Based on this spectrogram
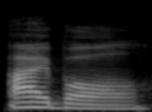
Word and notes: eyeball: American English

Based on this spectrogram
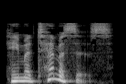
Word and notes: haematemesis: British English

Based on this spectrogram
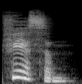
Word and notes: fearsome: British English

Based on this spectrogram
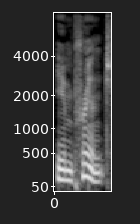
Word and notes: imprint: American English

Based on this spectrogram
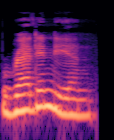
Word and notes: red-indian: American English

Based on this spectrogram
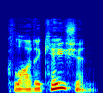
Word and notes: claudication: British English

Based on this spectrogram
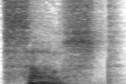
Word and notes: soused: British English

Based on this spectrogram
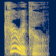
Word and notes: curricle: British English

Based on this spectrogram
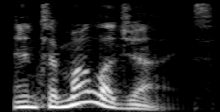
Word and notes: entomologize: British English

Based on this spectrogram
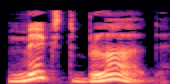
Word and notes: mixed-blood: British English

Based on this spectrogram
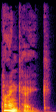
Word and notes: pancake: British English

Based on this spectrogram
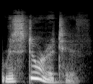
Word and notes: restorative: British English

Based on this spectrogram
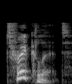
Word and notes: tricklet: British English

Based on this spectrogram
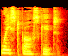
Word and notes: wastebasket: British English

